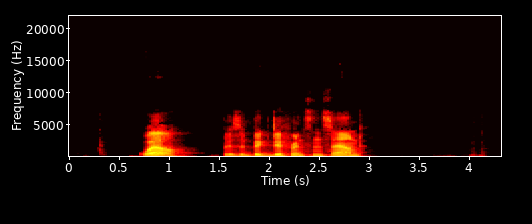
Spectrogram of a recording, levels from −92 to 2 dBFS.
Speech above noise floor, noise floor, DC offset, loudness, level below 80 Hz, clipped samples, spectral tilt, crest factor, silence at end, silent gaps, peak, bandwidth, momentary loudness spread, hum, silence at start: over 63 dB; under -90 dBFS; under 0.1%; -27 LUFS; -66 dBFS; under 0.1%; -5 dB/octave; 24 dB; 1.4 s; none; -6 dBFS; 7.6 kHz; 18 LU; none; 0.75 s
